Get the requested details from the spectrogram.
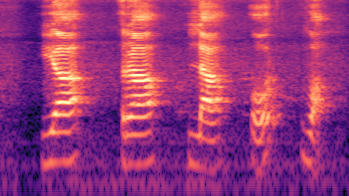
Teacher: सघोष है मतलब कि इनम कंपनी की ज्यादा जरूरत पड़ेगी और सारे के सारे अल्प प्राण है हवा कम निकलती है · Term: अंतस्थ व्यंजन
